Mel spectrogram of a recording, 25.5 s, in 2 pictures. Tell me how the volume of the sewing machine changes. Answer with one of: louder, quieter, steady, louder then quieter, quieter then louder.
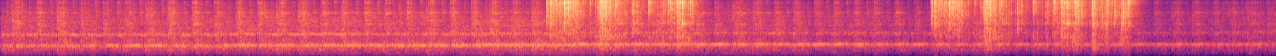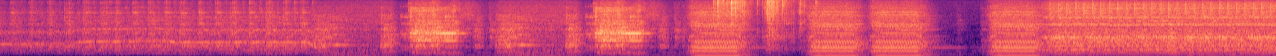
quieter then louder.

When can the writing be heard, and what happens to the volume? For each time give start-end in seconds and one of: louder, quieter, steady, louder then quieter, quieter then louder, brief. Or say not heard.
not heard.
